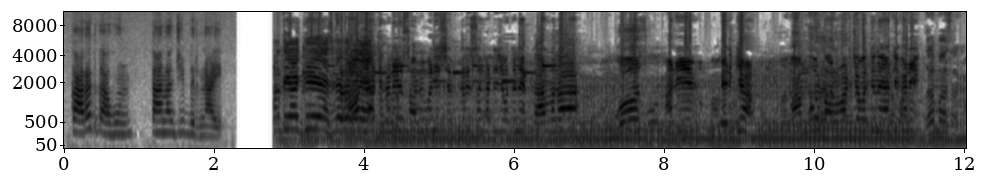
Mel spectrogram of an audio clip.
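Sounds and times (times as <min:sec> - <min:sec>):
men speaking loudly: 0:02.8 - 0:12.0
vehicle engine idling: 0:02.8 - 0:12.0.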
